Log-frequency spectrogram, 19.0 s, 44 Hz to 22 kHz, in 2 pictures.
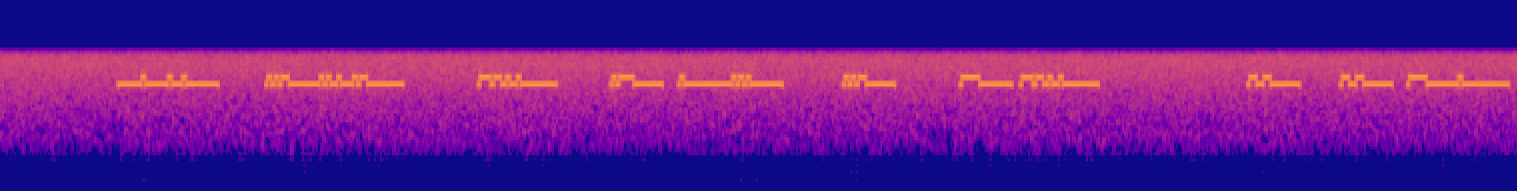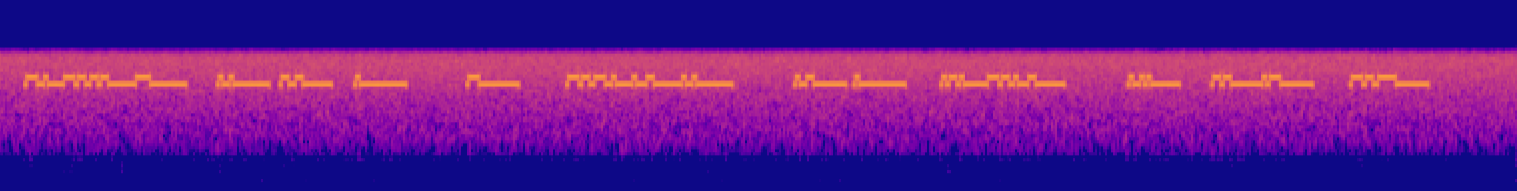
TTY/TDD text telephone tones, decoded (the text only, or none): QSFB 3YST 885N LO8M NU2D UJLZ …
